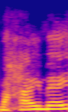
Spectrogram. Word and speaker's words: Jaime: like the name is the name Jaime is spelled with a J it looks like Jamie it's not Jamie atomic thank you thanks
